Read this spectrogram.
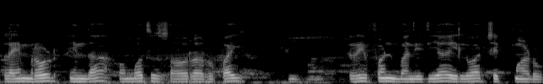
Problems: background sounds at intervals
